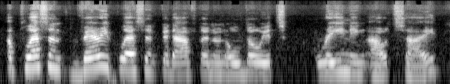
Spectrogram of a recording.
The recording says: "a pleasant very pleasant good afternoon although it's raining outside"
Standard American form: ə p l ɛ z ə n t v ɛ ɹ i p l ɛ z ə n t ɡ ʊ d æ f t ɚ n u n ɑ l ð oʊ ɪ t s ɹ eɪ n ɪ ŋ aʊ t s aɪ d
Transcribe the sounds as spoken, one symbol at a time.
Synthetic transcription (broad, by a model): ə p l ɛ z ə n t v ɛ ɹ i p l ɛ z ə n t ɡ ʊ d æ f t ɚ n u n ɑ l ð oʊ ɪ t s ɹ eɪ n ɪ ŋ aʊ t s aɪ d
